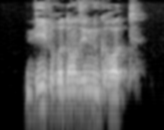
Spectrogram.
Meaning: to live under a rock
- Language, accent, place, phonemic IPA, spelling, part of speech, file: French, France, Lyon, /vi.vʁə dɑ̃.z‿yn ɡʁɔt/, vivre dans une grotte, verb, LL-Q150 (fra)-vivre dans une grotte.wav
